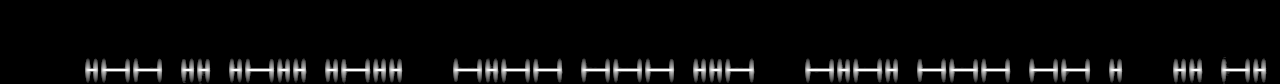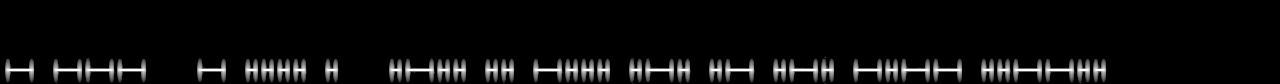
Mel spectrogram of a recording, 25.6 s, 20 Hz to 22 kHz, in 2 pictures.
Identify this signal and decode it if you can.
Morse code, heard as a keyed tone, about 15 wpm, 700 Hz. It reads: WILL YOU COME INTO THE LIBRARY?
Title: Sentences from Top 1000 Words - Review Part 4 - 15wpm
